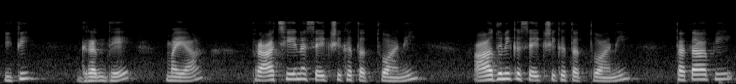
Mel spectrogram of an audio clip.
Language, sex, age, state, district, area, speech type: Sanskrit, female, 60+, Andhra Pradesh, Chittoor, urban, spontaneous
